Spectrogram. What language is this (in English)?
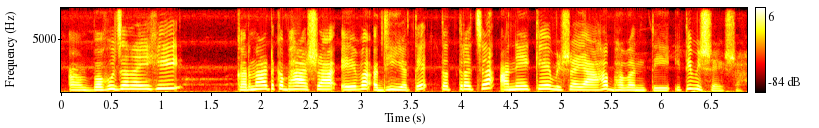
Sanskrit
